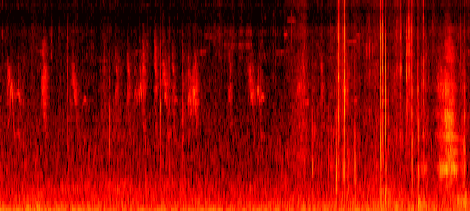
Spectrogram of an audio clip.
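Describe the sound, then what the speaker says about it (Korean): Sparrows chirp and twitter at an outdoor fishing spot in spring, faint and somewhat distant, scattered short calls that grow busier toward the end over a steady low rumble of wind and ambient noise, with no talking. "참새들이 쟤네들이 자꾸 째깨거려가지고 장소 이동이에요"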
